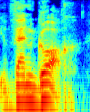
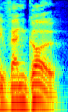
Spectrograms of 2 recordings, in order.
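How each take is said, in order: First: "Van Gogh" slow, ending in a throaty kh; "Van Gogh" with the guttural Dutch ending; Dutch-ish Van Gogh. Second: "Van Gogh" ending in a plain English go; "Van Gogh" said van GO, no throaty sound; American Van Gogh. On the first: Quoting the tour guide's request: "Van Gogh" ending in a throaty kh. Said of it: "At least say Van Gogh". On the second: Showing how Americans say it: "Van Gogh" as van GO. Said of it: "they say Van Gogh". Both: Retold or imitated.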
